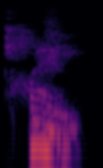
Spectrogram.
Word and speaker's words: Cley: it's pronounced Cley, spelled Cley, Cley Windmill, when that came up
